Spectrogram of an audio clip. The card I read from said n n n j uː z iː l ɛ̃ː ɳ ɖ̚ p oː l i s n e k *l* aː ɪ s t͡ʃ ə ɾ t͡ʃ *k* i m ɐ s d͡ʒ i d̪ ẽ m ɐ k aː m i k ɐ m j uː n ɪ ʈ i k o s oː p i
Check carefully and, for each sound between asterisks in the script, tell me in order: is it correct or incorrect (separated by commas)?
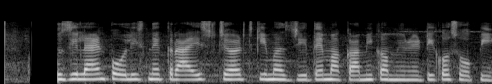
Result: incorrect, correct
